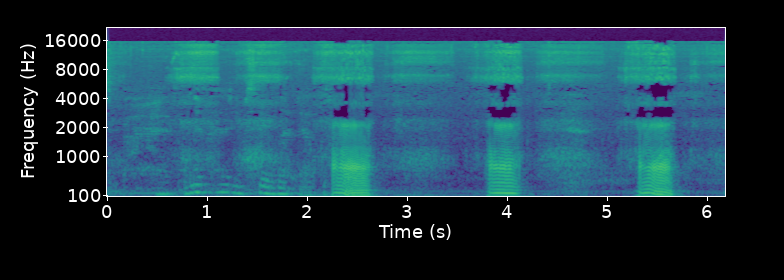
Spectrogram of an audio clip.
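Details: Pug fast asleep on the sofa snoring: three loud, rattling low snores at about 40 a minute, with quieter snuffling breaths between them.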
